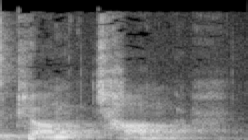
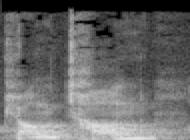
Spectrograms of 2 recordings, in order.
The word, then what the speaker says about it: Pyeongchang: The correct pronunciation is Pyeongchang. Chang, ah, ah, like when you go see your doctor, ah. Pyeongchang, Pyeongchang, Pyeongchang.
